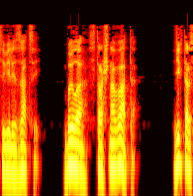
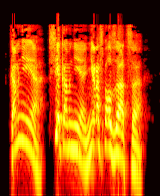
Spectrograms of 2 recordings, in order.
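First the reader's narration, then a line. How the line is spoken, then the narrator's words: Deafening yell. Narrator (Russian): Ержан орал так, что у Вити закладывало уши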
